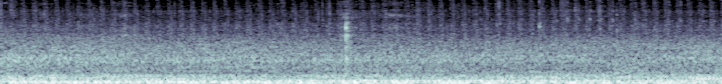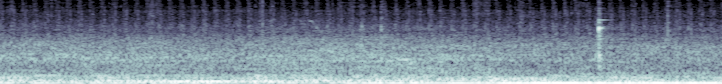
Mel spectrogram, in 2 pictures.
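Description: Low, steady rumble of a motor vehicle's engine running nearby, growing louder about five seconds in, with a couple of faint clicks of table knives against china plates.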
